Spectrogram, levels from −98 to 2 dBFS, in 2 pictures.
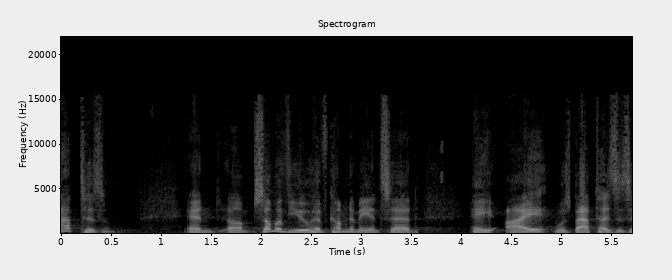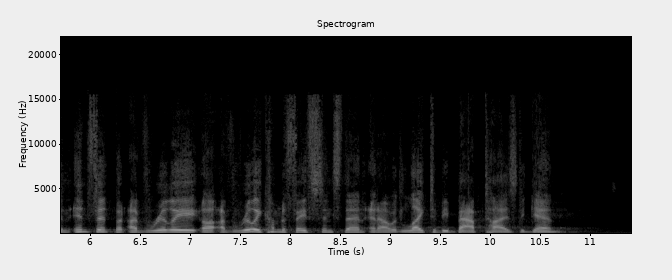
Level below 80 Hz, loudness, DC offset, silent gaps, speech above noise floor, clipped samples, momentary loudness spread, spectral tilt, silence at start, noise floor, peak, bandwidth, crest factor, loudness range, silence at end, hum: -86 dBFS; -48 LUFS; under 0.1%; none; 40 dB; under 0.1%; 9 LU; -4.5 dB/octave; 0 s; -87 dBFS; -30 dBFS; 15.5 kHz; 20 dB; 3 LU; 0.7 s; none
